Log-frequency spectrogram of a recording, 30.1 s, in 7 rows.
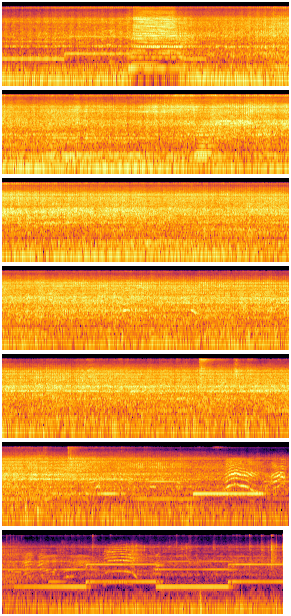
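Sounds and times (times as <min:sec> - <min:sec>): train wheels clacking on rails: 0:00.0 - 0:26.0
diesel locomotive engine drone: 0:00.0 - 0:30.0
train horn blast: 0:01.7 - 0:03.2, 0:07.0 - 0:08.4.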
